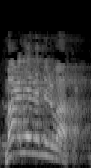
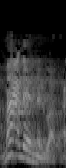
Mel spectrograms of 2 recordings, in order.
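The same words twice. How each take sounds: First: Laughing the phrase out, higher and louder. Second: Said in the usual way. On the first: Real, not acted. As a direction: say it through a real laugh. Laughs while repeating the phrase. (بضحكة حقيقية)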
